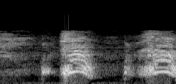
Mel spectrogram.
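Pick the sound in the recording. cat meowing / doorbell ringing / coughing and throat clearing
coughing and throat clearing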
